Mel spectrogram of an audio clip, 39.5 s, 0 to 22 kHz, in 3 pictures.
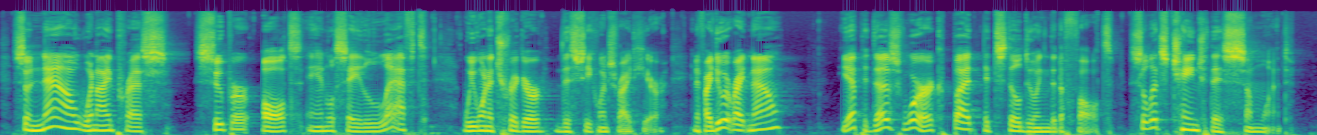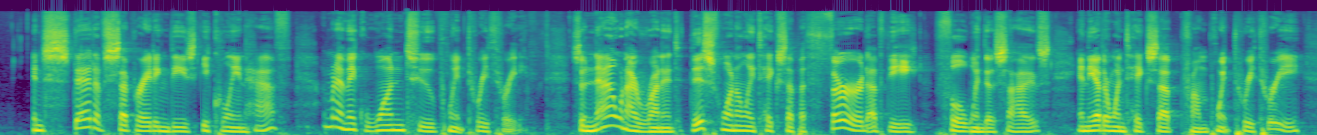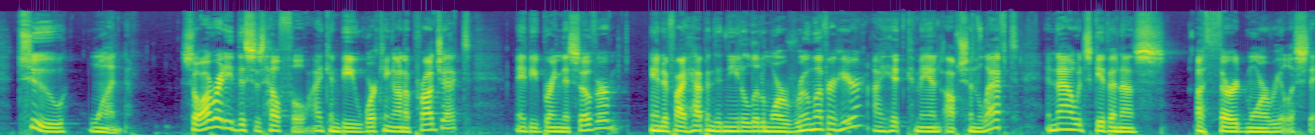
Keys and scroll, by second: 8.1 alt+super+Left.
